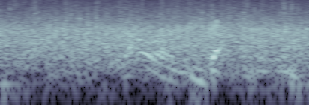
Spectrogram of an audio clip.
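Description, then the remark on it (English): An audience claps steadily for the next guest as he walks a lit runway, a dense wash of applause holding an even loudness throughout, with faint voices and cheers mixed into the crowd noise. “Let's give a big round of applause for”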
